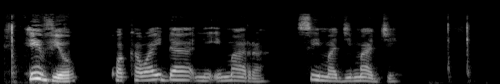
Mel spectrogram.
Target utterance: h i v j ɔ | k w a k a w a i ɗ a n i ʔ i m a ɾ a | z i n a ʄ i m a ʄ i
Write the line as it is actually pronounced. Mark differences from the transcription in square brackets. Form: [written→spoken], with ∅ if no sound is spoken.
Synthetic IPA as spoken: h i v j ɔ | k w a k a w a i ɗ a n i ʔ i m a ɾ a | [z→s] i [n→m] a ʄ i m a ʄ i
